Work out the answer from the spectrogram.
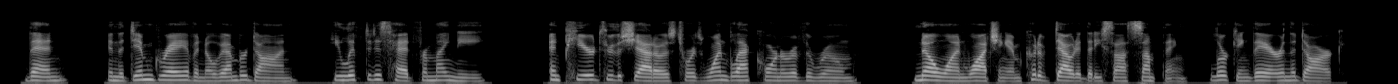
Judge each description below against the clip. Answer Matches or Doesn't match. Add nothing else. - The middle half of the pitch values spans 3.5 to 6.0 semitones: Doesn't match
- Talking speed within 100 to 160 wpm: Doesn't match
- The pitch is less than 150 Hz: Doesn't match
